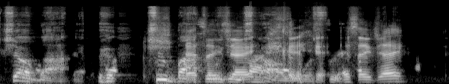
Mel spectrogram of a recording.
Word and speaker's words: Shabaka: Okay, no, it's not Chewbacca. It's Shabaka.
